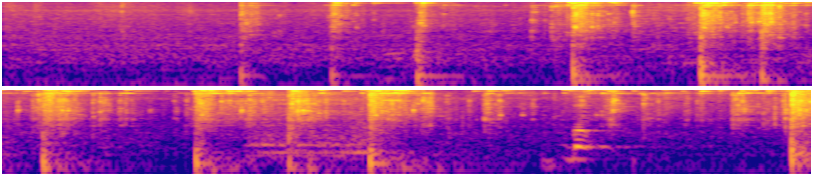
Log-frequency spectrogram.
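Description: Small wooden hand-held divination chair (hand palanquin) knocking against the tabletop as two men guide it in spirit-writing. There is a string of sharp, irregular knocks, about one or two a second, beginning about a second in.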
